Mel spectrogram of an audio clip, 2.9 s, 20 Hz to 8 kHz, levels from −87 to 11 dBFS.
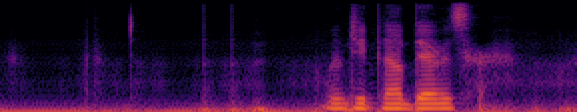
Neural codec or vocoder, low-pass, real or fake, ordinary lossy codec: codec, 16 kHz, 0.5 kbps, FreqCodec, larger model; 7.2 kHz; fake; none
